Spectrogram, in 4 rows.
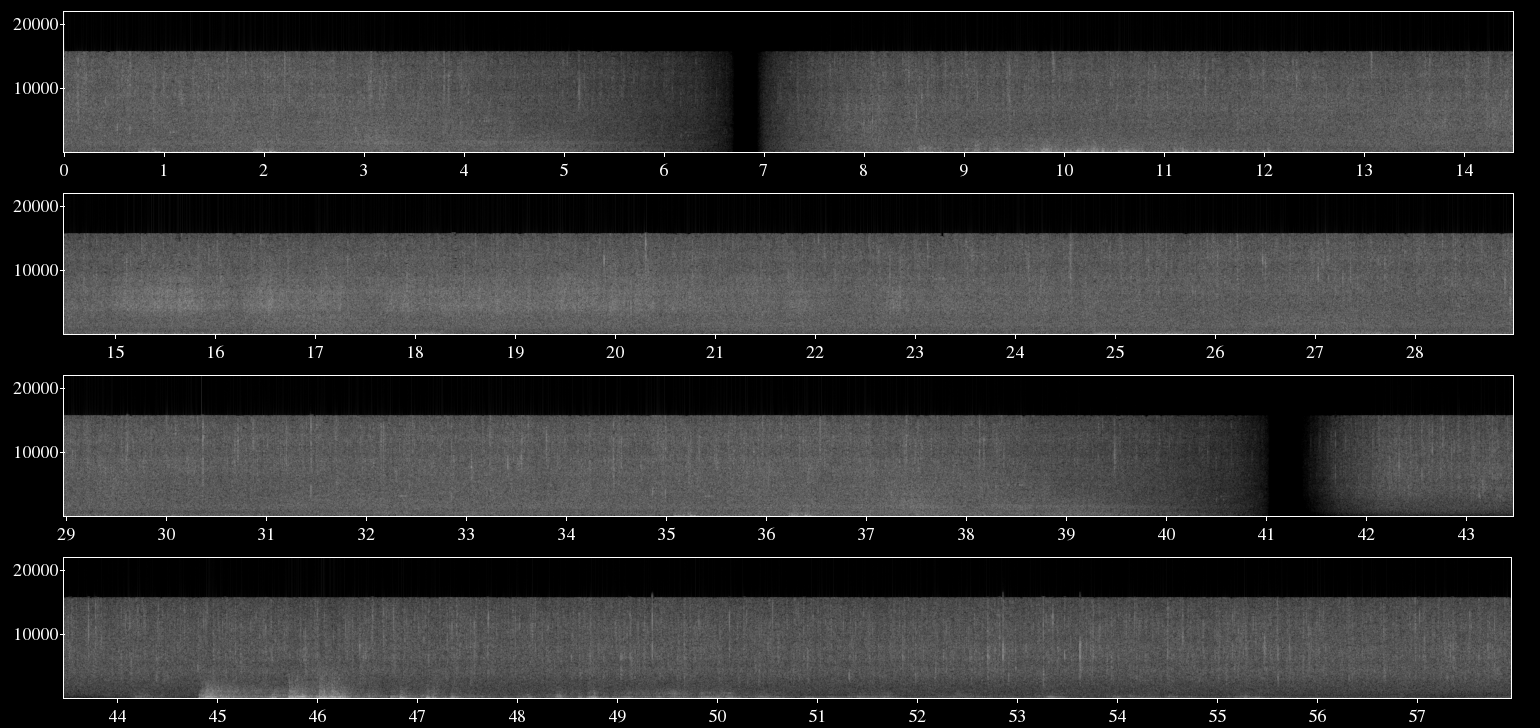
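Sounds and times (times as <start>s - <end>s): heavy rain: 0.0s - 57.9s
thunder rumbling: 0.6s - 5.2s, 7.5s - 18.5s, 35.0s - 40.2s, 44.2s - 56.9s.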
